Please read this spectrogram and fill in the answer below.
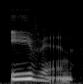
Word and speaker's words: EVNNE: up now we're gonna talk about even which is spelled e-v-n-n-e and they made their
